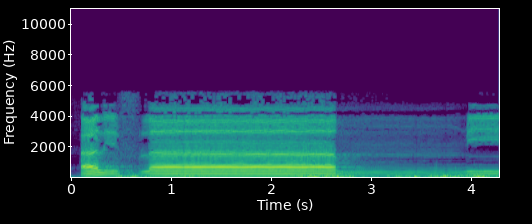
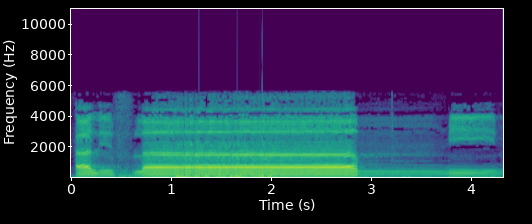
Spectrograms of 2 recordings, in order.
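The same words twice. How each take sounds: First: The vowel of the final mim is held long. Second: The vowel of the final mim is kept short. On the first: "Mim tetap dibaca dengan 6 harokat" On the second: "bisa dibaca dengan 2 harokat"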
